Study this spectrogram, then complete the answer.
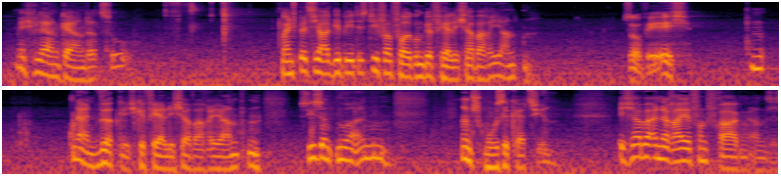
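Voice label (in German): Synchron, Sprecher, Männer; Loki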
